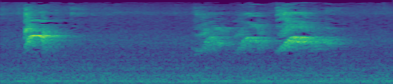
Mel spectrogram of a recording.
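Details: Several pet cockatiels in a group give raspy, screechy squawks: one sharp call near the start, then a pair of overlapping harsh calls after a second of near-quiet, against a faint low background hum.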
